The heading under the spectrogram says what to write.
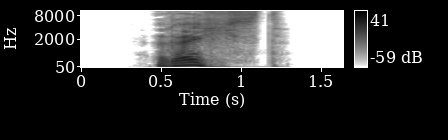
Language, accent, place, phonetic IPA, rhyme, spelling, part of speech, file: German, Germany, Berlin, [ʁɛçst], -ɛçst, rächst, verb, De-rächst.ogg
- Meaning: second-person singular present of rächen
